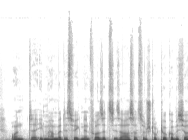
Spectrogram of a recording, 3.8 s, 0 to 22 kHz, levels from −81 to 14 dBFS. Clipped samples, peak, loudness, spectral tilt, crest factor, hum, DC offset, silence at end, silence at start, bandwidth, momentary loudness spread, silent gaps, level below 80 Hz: under 0.1%; -4 dBFS; -20 LUFS; -7.5 dB/octave; 14 dB; none; under 0.1%; 0 s; 0 s; 16 kHz; 5 LU; none; -30 dBFS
